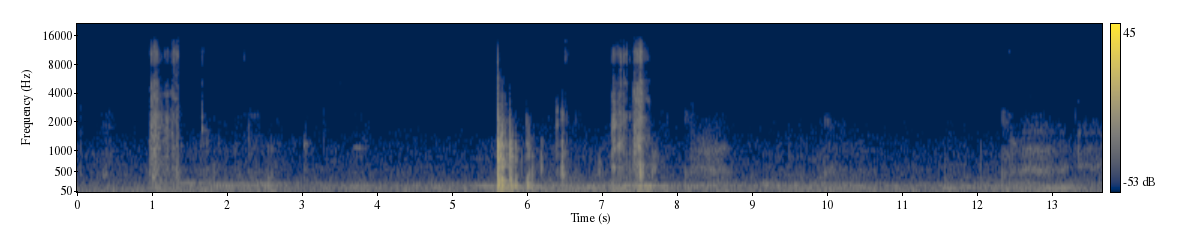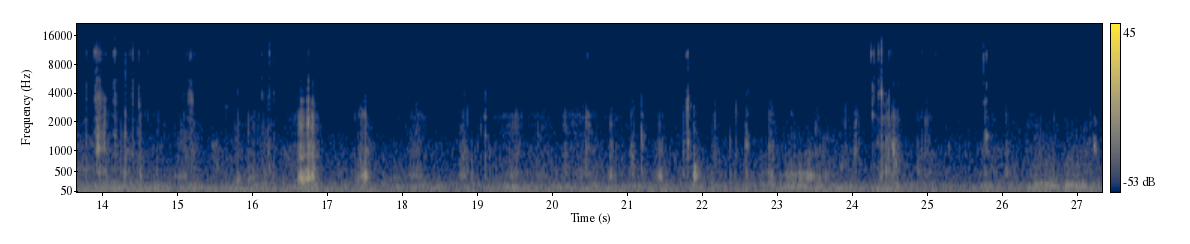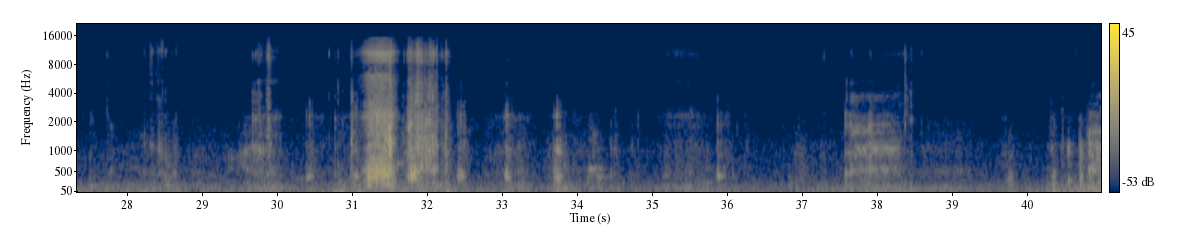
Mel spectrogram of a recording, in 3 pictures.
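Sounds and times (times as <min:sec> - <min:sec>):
crunching fried chicken: 0:13.7 - 0:19.6, 0:29.6 - 0:34.8.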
